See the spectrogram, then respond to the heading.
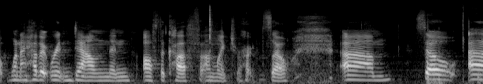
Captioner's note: murmurs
